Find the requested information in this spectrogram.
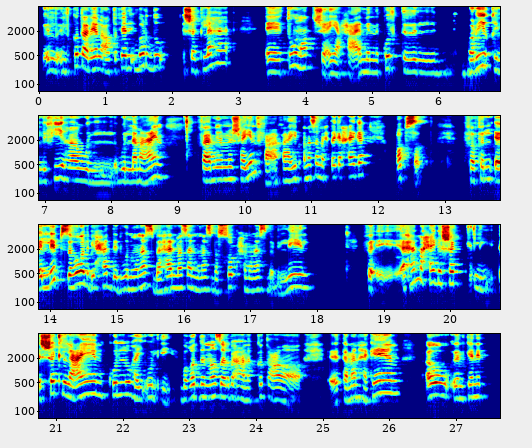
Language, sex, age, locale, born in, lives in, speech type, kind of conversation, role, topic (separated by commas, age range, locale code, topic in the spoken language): Arabic, female, 35-39, ar-EG, Egypt, Egypt, conversation, podcast, guest, إيه دور المجوهرات العائلية في ستايلك؟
